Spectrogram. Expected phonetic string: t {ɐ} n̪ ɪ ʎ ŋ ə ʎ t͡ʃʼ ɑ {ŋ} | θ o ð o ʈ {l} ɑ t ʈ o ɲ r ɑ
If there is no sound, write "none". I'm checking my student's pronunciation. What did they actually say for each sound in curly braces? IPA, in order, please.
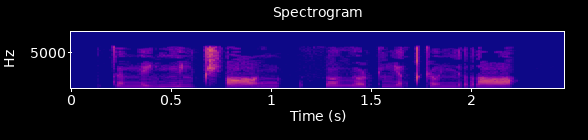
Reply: ə, ŋ, ʎ

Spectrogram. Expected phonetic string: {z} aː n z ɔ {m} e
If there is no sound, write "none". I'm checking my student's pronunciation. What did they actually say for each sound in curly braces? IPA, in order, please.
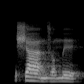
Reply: ʃ, m

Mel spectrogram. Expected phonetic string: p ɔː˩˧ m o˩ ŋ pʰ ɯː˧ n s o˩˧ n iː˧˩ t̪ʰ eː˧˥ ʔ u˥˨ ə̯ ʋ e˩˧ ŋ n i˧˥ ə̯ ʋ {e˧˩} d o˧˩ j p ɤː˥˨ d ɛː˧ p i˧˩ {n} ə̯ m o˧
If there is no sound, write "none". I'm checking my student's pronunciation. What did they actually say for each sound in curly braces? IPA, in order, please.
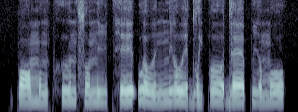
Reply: e˧˩, none

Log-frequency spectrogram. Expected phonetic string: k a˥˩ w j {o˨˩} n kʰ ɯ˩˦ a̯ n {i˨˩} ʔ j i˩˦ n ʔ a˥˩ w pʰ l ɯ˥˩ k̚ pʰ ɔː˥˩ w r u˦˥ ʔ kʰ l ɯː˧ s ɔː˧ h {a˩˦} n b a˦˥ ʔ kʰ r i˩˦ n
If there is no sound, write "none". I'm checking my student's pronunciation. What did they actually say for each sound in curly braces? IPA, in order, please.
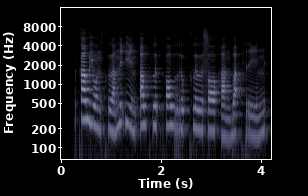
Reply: o˨˩, i˥˩, a˩˦

